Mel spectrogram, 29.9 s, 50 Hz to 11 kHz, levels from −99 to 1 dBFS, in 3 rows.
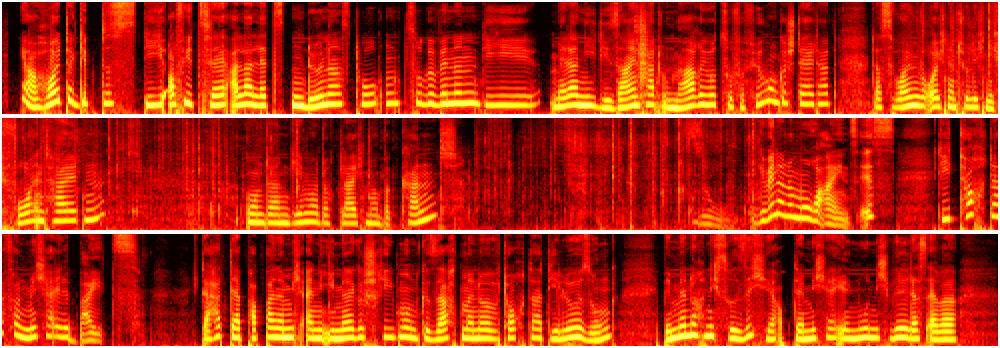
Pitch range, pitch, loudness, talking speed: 205-265 Hz, 230 Hz, -21 LUFS, 150 wpm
